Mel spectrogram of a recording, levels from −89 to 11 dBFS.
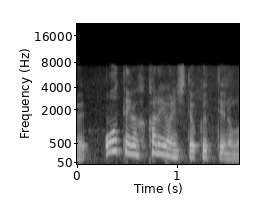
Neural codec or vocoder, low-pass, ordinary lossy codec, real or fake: none; 7.2 kHz; none; real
